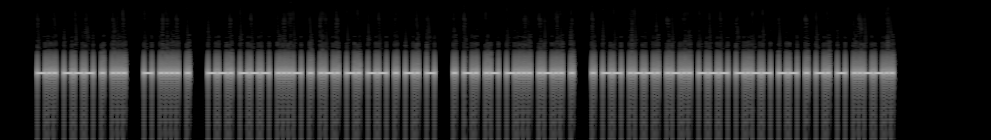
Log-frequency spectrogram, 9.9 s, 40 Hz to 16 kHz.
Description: Morse code, heard as a keyed tone, about 44 wpm, 700 Hz. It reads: DOES THE GOVERNMENT ENABLE EMPLOYMENT?
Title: Sentences from Top 1500 Words 45wpm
